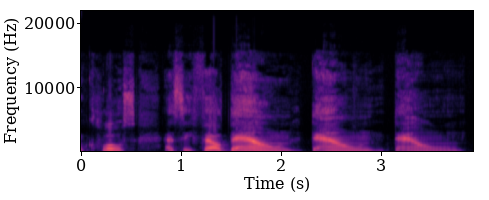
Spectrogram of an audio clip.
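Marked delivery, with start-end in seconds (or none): none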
